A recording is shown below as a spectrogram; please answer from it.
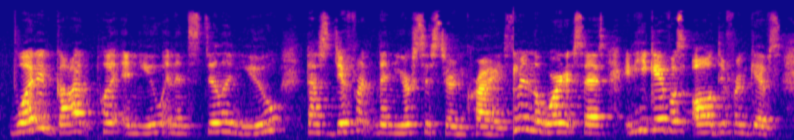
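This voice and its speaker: A woman in her twenties, a faith vlogger answering viewer questions in a talkative, animated way, exhorting listeners with rhetorical questions. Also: a little high. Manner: talkative and animated, self-described loud yappy voice. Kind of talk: casual faith chat, preachy Q&A. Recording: echoey room.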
